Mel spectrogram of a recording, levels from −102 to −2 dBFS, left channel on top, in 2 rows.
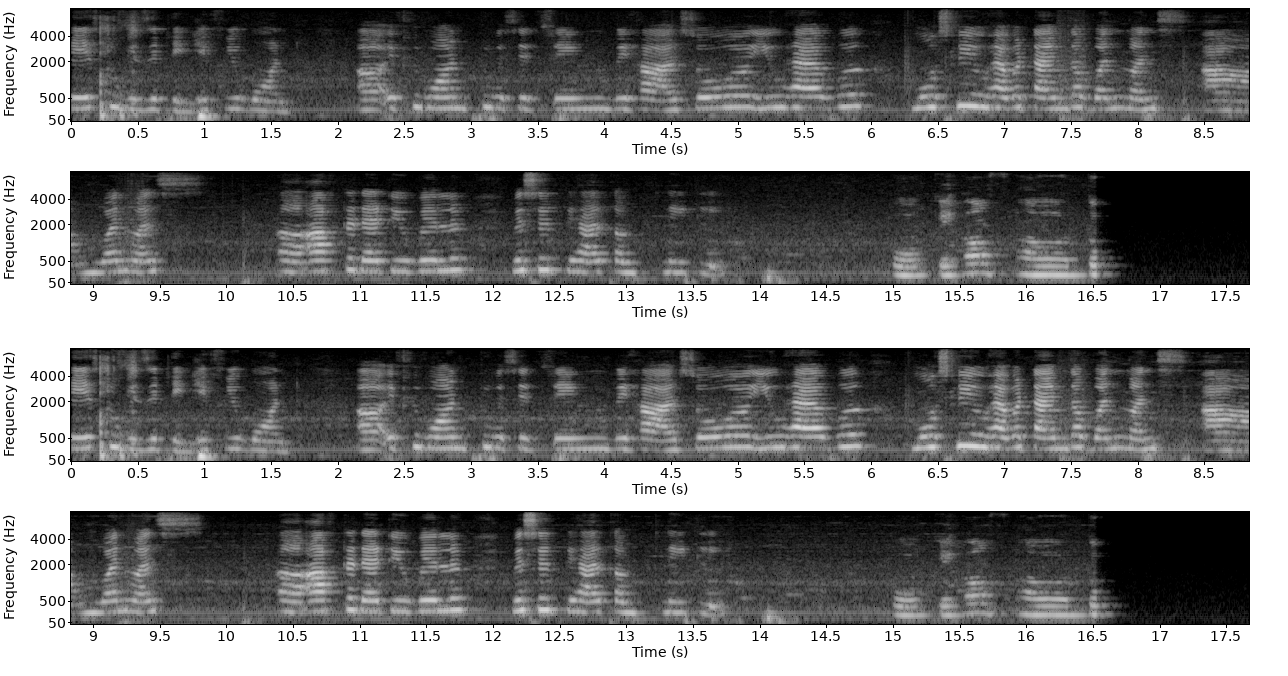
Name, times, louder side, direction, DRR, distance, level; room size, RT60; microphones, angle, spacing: voice 1, 0.0-1.6 2.1-6.0 6.3-8.2 8.5-9.5 10.4-11.8 12.1-13.7, right 3 dB, 20° right, 0.4 m, -30 dB
Crackle, 4.6-5.6 6.1-6.7 7.4-7.8 8.2-8.6 8.9-10.9 11.1-11.3, equal, 55° left, 5.7 m, -55 dB
voice 2, 15.0-16.5, left 4 dB, 25° left, 0.6 m, -31 dB
6.8 x 6.1 x 4.6 m
head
